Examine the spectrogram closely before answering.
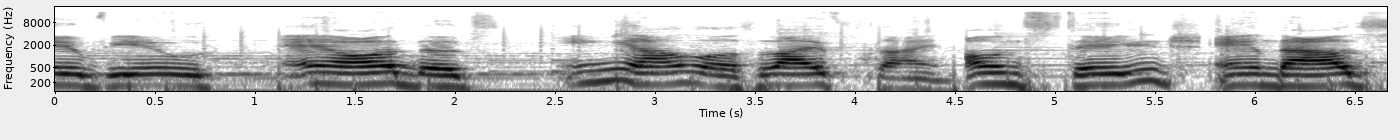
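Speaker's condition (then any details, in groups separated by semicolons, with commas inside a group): Cerebral palsy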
